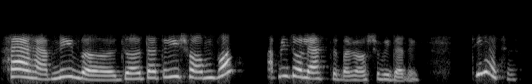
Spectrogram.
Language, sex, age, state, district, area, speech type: Bengali, female, 18-30, West Bengal, Darjeeling, rural, conversation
